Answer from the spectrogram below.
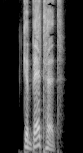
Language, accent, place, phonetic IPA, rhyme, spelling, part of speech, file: German, Germany, Berlin, [ɡəˈbɛtət], -ɛtət, gebettet, verb, De-gebettet.ogg
- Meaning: past participle of betten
